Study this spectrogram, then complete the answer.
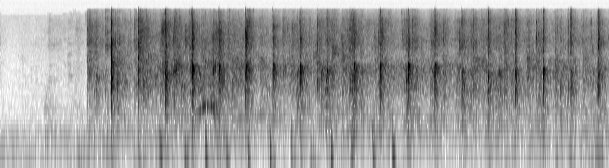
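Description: A crowd applauds in a large room.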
